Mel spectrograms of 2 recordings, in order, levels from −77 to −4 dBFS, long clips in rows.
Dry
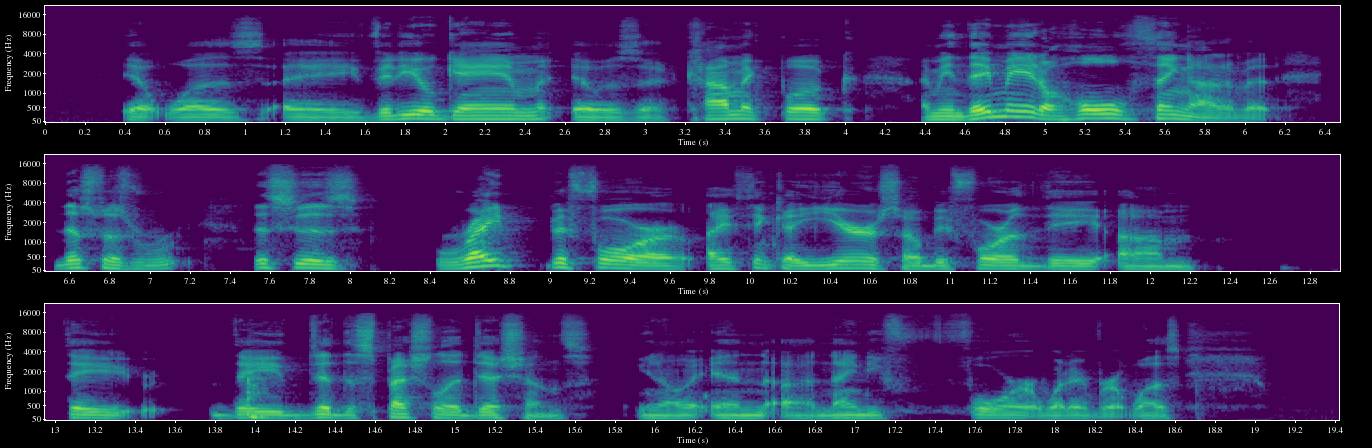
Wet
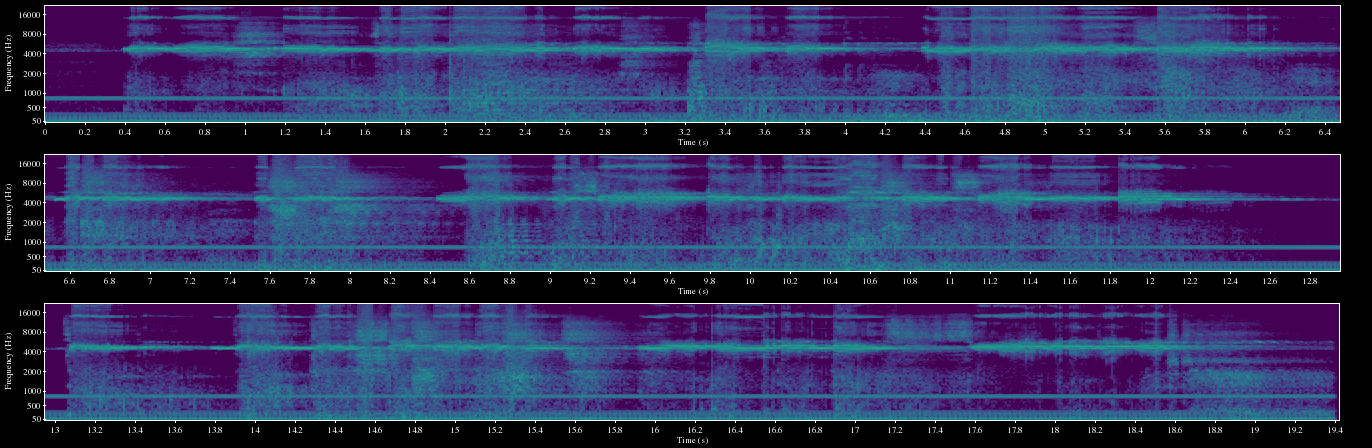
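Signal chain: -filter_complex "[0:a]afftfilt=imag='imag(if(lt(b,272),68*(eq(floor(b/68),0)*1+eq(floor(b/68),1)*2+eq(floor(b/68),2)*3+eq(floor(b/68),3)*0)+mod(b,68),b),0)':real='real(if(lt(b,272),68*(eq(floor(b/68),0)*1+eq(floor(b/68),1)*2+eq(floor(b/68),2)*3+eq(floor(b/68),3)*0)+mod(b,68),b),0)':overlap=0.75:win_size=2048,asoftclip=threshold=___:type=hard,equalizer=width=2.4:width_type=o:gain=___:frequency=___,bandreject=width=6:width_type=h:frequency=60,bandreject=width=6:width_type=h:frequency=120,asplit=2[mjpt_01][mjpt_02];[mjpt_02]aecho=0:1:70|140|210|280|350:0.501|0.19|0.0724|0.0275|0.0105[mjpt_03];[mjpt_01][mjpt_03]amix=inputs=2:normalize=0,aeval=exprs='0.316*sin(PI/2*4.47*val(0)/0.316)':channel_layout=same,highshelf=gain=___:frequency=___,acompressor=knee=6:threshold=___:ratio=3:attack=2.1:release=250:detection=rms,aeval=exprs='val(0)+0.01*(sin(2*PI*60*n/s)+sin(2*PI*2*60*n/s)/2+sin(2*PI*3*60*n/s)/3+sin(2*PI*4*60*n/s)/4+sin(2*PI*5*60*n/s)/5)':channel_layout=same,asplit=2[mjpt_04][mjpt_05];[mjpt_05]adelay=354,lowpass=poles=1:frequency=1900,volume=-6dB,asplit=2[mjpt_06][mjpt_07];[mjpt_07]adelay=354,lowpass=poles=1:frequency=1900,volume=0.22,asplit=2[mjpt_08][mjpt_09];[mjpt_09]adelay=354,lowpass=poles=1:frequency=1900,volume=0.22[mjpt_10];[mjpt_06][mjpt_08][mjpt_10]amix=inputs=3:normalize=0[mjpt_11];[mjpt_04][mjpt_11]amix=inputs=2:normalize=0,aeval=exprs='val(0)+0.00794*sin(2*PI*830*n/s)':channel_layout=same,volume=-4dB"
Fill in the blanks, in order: -15.5dB, -7, 250, -4, 11000, -30dB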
